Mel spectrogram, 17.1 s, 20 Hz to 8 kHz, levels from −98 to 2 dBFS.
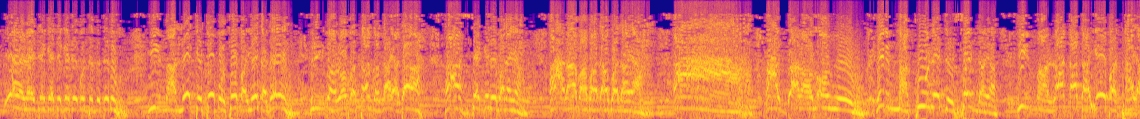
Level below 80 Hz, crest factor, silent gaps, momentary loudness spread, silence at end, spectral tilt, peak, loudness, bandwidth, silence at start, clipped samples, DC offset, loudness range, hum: -28 dBFS; 4 dB; none; 4 LU; 0 s; -5.5 dB/octave; 0 dBFS; -5 LUFS; 8 kHz; 0 s; 9%; 1%; 2 LU; none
